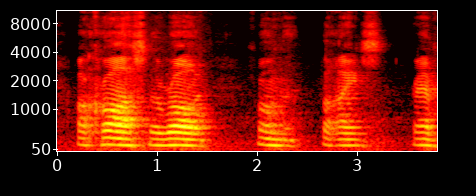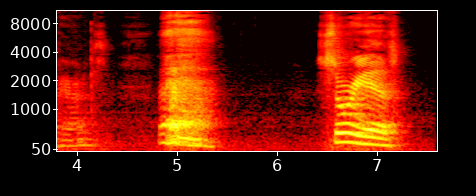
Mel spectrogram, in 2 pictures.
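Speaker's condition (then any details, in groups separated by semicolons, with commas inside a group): ALS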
